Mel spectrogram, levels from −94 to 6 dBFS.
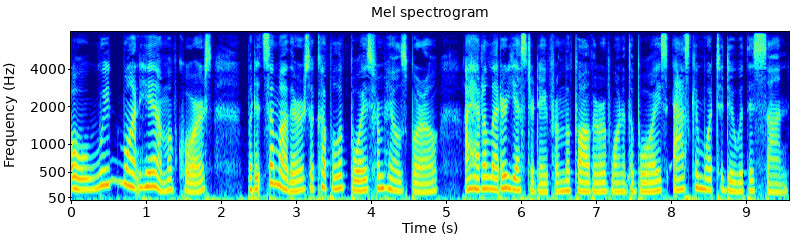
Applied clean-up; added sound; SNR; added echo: none; none; none; none.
